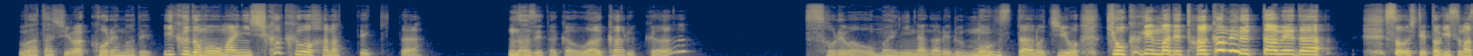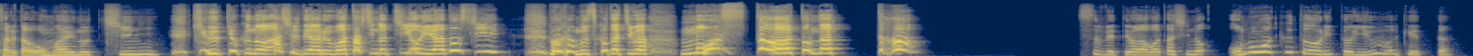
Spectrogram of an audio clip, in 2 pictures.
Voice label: male voice

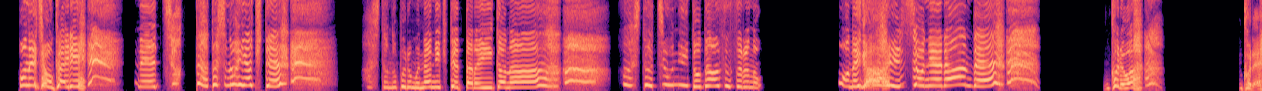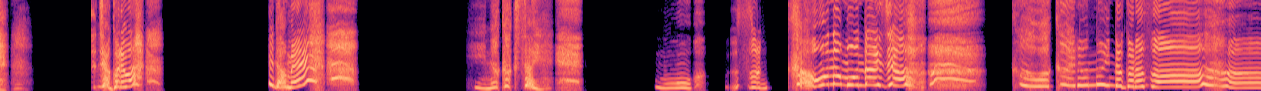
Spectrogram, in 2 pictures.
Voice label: female voice; セリフ

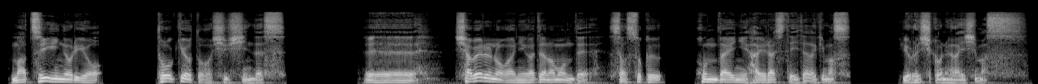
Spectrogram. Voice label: freetalk, male voice

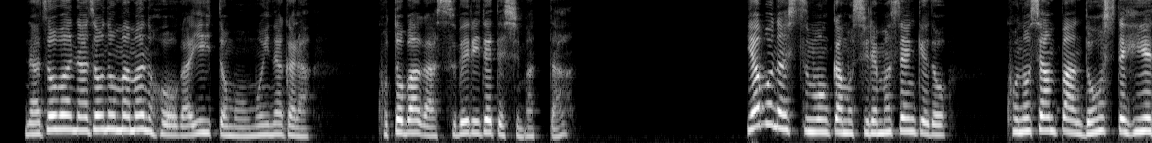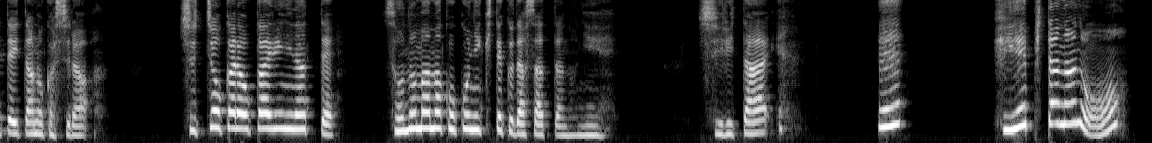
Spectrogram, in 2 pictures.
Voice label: female voice

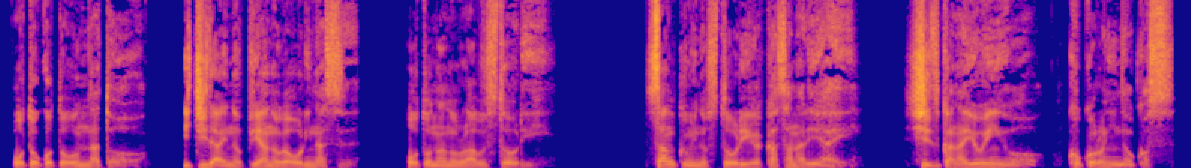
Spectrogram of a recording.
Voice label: male voice

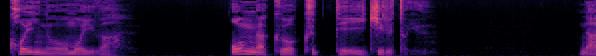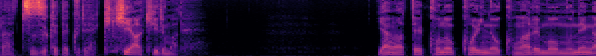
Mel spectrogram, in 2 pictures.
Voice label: male voice

